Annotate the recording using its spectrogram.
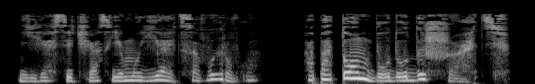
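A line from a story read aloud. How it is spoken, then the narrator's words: Angry hiss. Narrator (Russian): злобно прошипела матушка в ответ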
